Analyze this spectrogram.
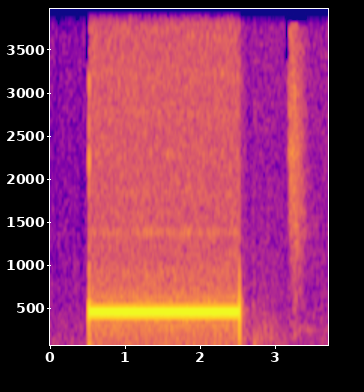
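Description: A telephone ringing tone plays while a call is transferred to an operator: one loud, steady, mid-pitched tone of about two seconds that stops sharply, followed by a brief faint noise.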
